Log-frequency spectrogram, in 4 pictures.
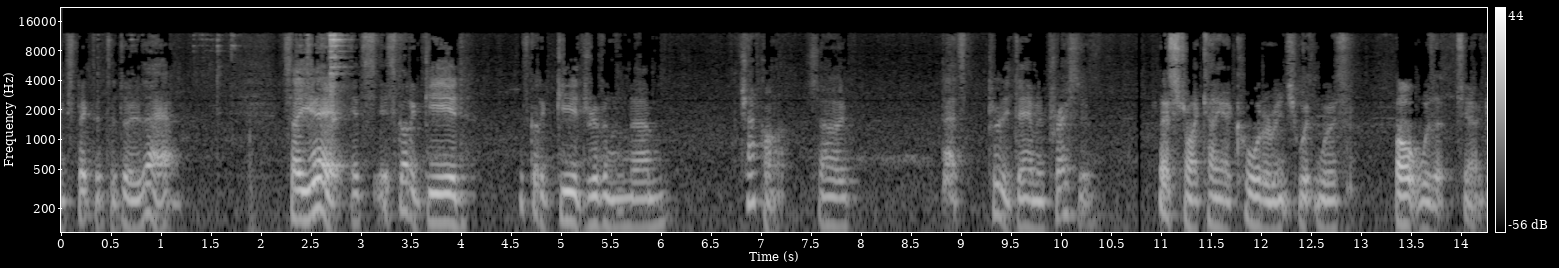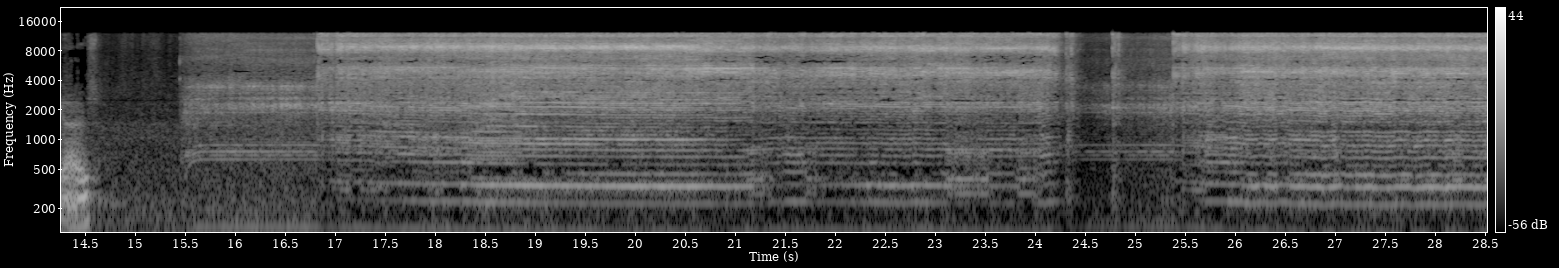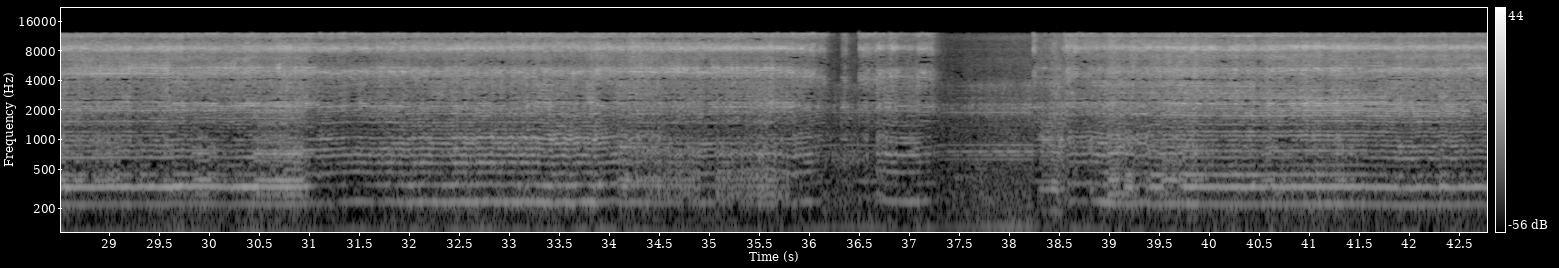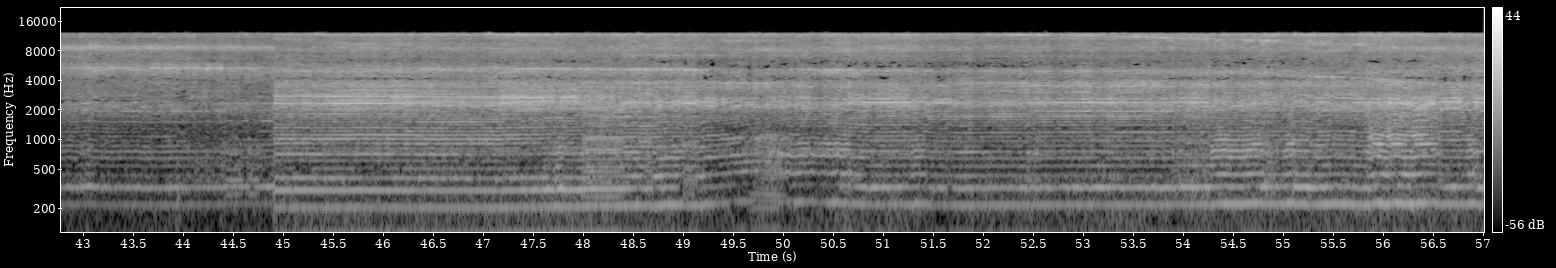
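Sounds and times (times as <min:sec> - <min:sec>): rotary tool motor whine: 0:15.5 - 0:28.3
cut-off disc grinding steel: 0:15.5 - 0:57.0.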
